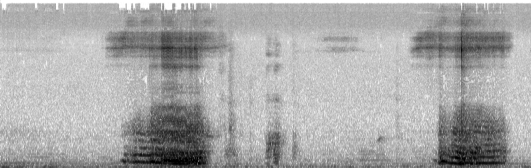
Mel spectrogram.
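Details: Dog snoring so loud the house seems to shake: two loud, rough, rattling snores about six seconds apart with quiet breathing between; snoring.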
